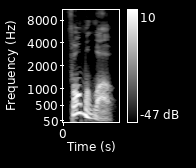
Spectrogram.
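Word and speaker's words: Fomalhaut: at the first magnitude star FAL hot which I've also heard pronounced as falo from there sweep 92°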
